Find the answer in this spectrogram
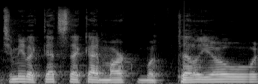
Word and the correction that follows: Mosiello: is that, am I saying his name right? – Mike Mosiello. Mosiello.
